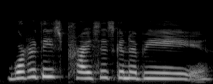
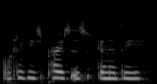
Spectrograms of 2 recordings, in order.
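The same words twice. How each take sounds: First: Slow, stretched-out question; drawn-out worry. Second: Very soft, under the breath; hushed worry. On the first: Fan fretting over ticket prices, drawn-out worry. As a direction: draw the question out anxiously. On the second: Fan dreading ticket prices, hushed worry. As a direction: fret quietly to yourself. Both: Real, not acted.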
